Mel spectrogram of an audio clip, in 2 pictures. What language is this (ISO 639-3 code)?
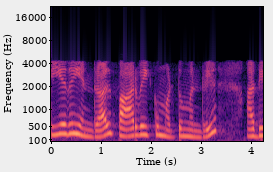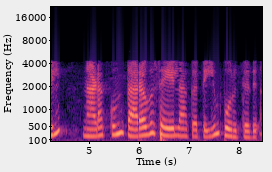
tam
